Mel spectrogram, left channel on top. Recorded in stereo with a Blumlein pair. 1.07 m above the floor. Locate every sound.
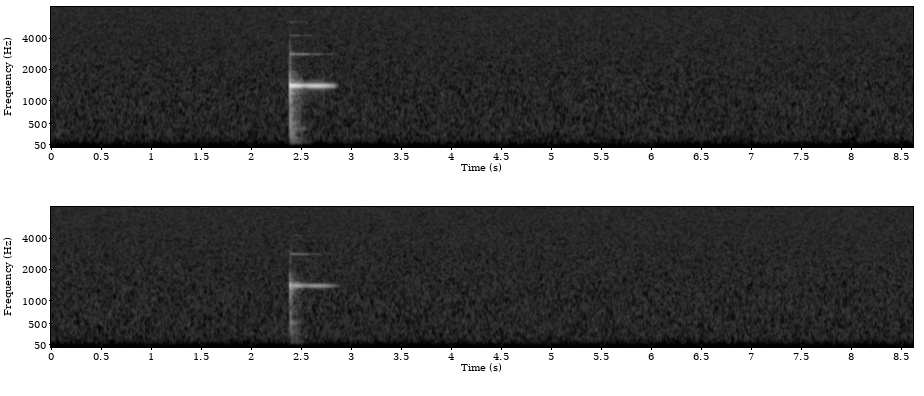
2.4 s a piano: 30° left, 0.5 m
